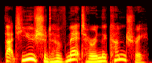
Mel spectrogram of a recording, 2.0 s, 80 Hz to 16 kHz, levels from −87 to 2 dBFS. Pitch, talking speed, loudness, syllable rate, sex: 170 Hz, 265 wpm, -17 LUFS, 5.4 syllables/s, male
